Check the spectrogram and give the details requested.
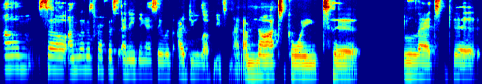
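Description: Low, mellow-voiced woman on a video call. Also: moderate pace, no room sound. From Nigeria. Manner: earnest, frequent laughter, animated storytelling. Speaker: podcast guest. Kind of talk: candid interview conversation. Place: home room, indoors.

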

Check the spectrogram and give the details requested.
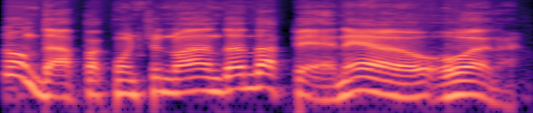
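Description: Older brazilian guy, 60s, radio host plugging a giveaway, upbeat n playful, medium pitch. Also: lively intonation, fairly quick, slight background noise. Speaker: radio and TV presenter. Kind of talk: chatty promotional announcing. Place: small radio studio. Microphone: large broadcast mic on boom arm.

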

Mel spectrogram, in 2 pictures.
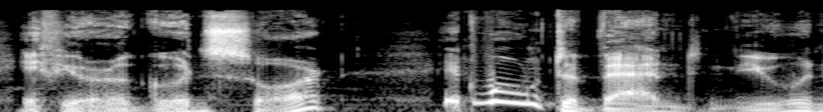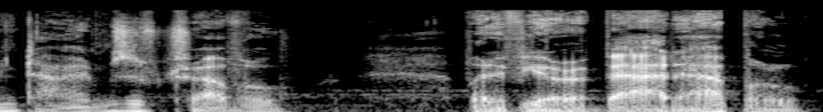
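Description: Man putting on an eerie old grandmother, drawn-out. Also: low voice, breathy edge, heavily acted. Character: caring old village grandmother, eerie and warning.

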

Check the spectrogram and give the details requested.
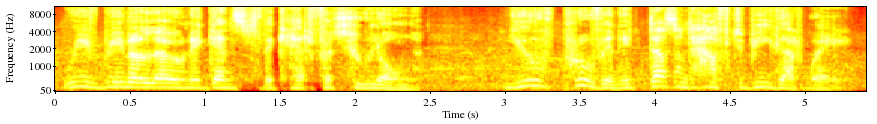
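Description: An actor playing a stately, welcoming alien governor in a video game, formal and diplomatic. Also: male voice, a little high, expressive, normal speed, a bit bright, slight background noise. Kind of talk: dramatic game voice acting.

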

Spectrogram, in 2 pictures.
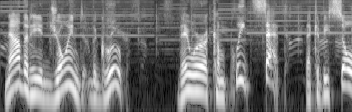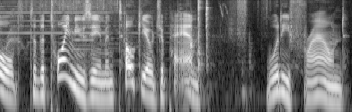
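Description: A man's voice: fairly high pitch, very animated, unhurried, soft background music. A man reading a scripted children's storybook as narrator.

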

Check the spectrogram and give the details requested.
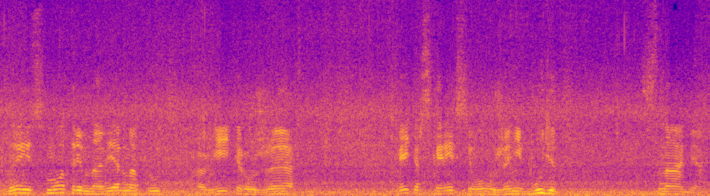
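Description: A young man calmly narrating his sailing trip from the deck of a sailboat, in an unhurried, matter-of-fact way. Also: a little high. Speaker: sailing vlogger. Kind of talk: casual travel narration on a sailboat. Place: on a sailboat at sea, outdoors. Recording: loud wind and engine noise. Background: boat engine and water.

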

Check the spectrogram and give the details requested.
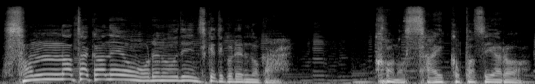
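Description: A man playing a tough, defiant detective hero in a radio drama, speaking in a rough, taunting, deliberate way. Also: on the high side, faint music behind, lightly acted.

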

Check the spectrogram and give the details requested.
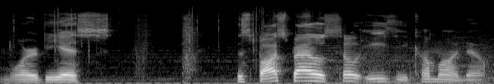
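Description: A man's voice: mid-range voice, slow pace. A young adult man giving casual game commentary, profane and crude in his joking. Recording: game music behind the voice. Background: video game music.

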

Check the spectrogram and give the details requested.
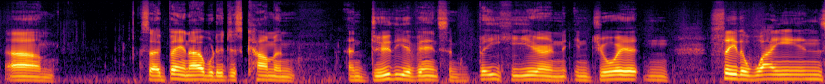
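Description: A man with an Australian accent speaking earnestly about tournament fishing, with halting restarts. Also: a little high. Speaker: tournament angler. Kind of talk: reflective interview and tips.

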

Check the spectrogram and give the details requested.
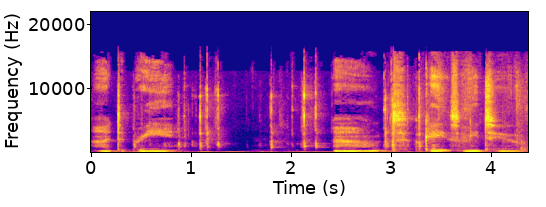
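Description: A woman in her twenties performing a whispered ASMR roleplay as a politely detached robot examiner, murmuring in a soft, unhurried, clinical manner. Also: mid-range voice, slight background noise. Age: 20s. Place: small indoor studio set. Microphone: close microphone, on camera.

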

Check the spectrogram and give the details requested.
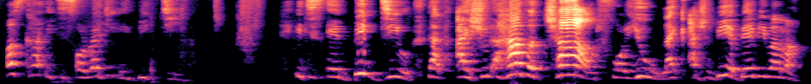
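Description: Indignant girlfriend, high voice, echoey room, film dialogue. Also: expressive, moderate pace, fairly bright tone. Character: indignant young girlfriend refusing to be baby mama. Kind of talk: Nollywood film acting. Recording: echoey room with faint music.

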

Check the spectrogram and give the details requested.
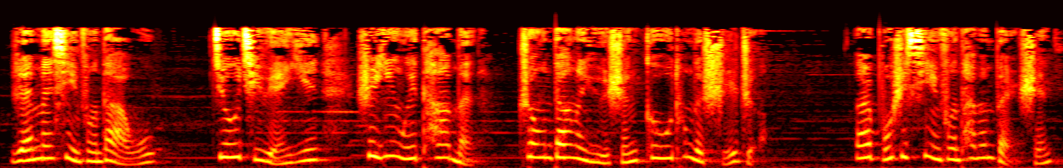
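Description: A woman reads a historical novel with expressive, literary phrasing. Her voice sits fairly high and moves through animated intonation. The tone is mellow rather than bright, suited to dramatic storytelling. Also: normal speed, husky, soft background music. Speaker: audiobook narrator.

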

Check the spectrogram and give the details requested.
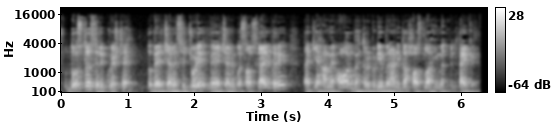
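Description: A man's voice: lowish voice, animated, quick pace, creaky, mellow. Man in an echoey room. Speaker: channel host, air-conditioning technician. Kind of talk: scripted channel introduction.

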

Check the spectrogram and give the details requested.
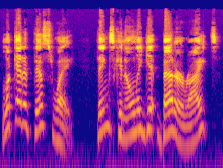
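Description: An excitable, chubby young man, put on by a male narrator for an audiobook. His voice jumps high and bright, with emphatic, giddy delivery. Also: normal speed, exaggerated voice. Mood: upbeat. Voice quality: hoarse when shouting. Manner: exultant, emphatic.

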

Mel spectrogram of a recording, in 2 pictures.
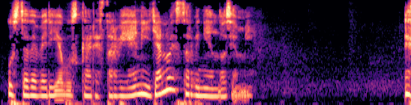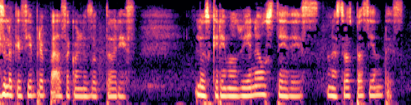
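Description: A woman acting as a calm, attentive female doctor in an ASMR roleplay, speaking softly and close to the listener. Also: mid-range voice, creaky, breathy edge. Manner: soft, close-up ASMR speech, gently addressing the listener.

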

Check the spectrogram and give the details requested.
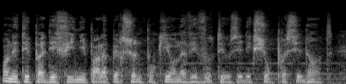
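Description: An actor playing a jaded middle-aged news anchor in a dubbed TV drama, speaking in a biting, emphatic, rhetorical manner. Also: male voice, mid-range voice, expressive, fast, soft background music, natural voice. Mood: wistful, solemn. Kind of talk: dramatic monologue in a dubbed TV series.

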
